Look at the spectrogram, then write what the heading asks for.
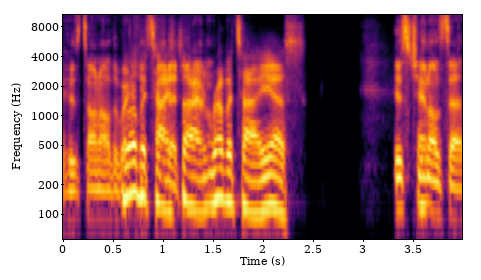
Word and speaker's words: Robitaille: Rubier? How do you say? Sorry, that's Pierre-Marie Robitaille, who's done all the work. Robitaille, sorry, Robitaille, yes.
